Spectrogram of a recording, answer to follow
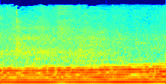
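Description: A loud, low, steady droning tone with many overtones, its pitch creeping slightly upward: a music-like drone played for the robots' vibration routine.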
